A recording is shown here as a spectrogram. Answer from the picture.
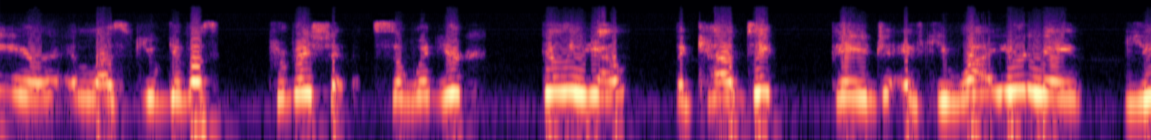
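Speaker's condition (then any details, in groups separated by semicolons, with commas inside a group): Cerebral palsy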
